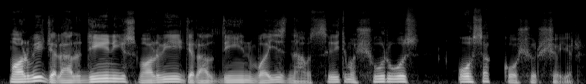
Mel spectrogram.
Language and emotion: Kashmiri, neutral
